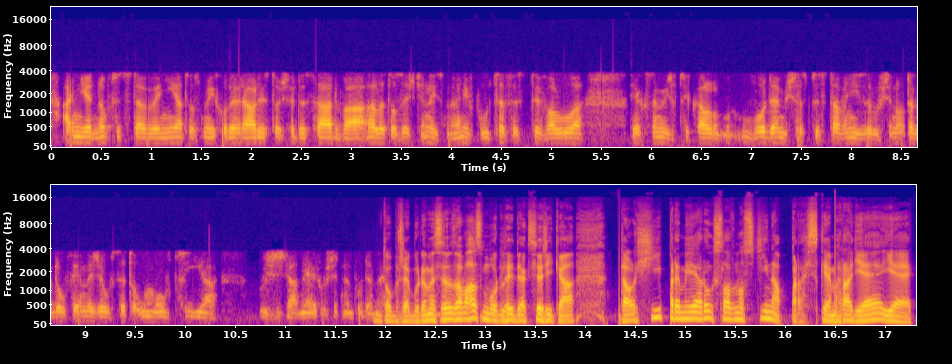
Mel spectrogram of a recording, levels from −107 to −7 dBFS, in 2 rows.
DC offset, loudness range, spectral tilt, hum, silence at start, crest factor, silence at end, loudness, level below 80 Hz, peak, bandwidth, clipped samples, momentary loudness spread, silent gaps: under 0.1%; 11 LU; -5.5 dB/octave; none; 0 s; 20 dB; 0.05 s; -23 LUFS; -56 dBFS; -2 dBFS; 14.5 kHz; under 0.1%; 15 LU; none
